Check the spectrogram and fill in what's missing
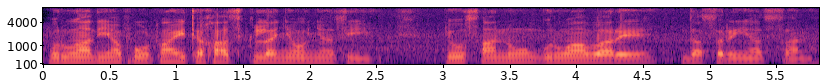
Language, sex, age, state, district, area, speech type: Punjabi, male, 18-30, Punjab, Mohali, rural, spontaneous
